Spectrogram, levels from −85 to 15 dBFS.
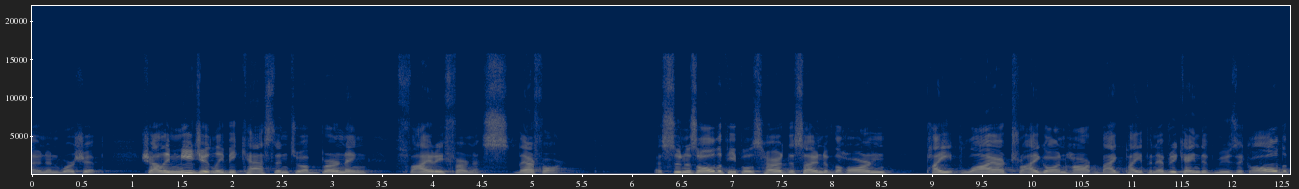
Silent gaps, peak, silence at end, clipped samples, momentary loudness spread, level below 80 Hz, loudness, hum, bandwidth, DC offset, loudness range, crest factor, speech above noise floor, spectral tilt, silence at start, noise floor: none; -22 dBFS; 0 s; under 0.1%; 11 LU; -86 dBFS; -40 LUFS; none; 16 kHz; 0.2%; 3 LU; 18 dB; 42 dB; -5.5 dB/octave; 0 s; -81 dBFS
